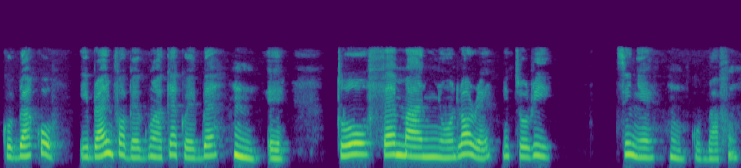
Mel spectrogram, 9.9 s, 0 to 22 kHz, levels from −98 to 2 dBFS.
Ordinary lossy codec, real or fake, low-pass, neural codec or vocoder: none; real; none; none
